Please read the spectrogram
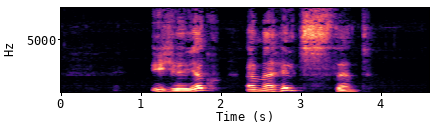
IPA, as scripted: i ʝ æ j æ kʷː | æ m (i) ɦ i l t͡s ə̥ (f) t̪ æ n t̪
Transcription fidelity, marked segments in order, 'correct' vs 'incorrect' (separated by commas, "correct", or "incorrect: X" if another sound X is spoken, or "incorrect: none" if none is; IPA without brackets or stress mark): incorrect: æ, incorrect: s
